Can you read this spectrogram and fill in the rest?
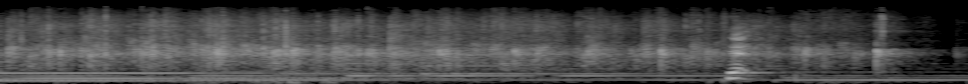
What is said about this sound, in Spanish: Damos un fuerte aplauso.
